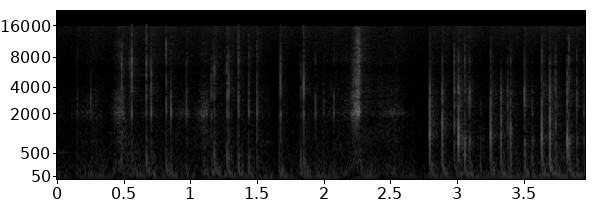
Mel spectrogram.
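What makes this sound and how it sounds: Long nails tap and scratch the pink lid and label of an upright plastic cosmetic pad jar. Quick, bright clicks mix with dry scratchy rustling in a steady, quiet flurry. A brief lull comes just before the tapping picks back up more densely.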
